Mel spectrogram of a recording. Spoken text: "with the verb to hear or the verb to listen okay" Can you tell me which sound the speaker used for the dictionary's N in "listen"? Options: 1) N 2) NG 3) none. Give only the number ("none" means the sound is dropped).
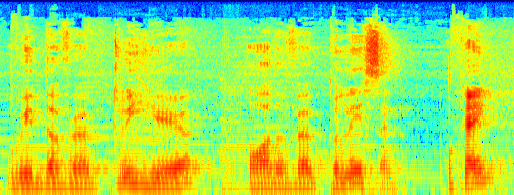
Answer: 1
